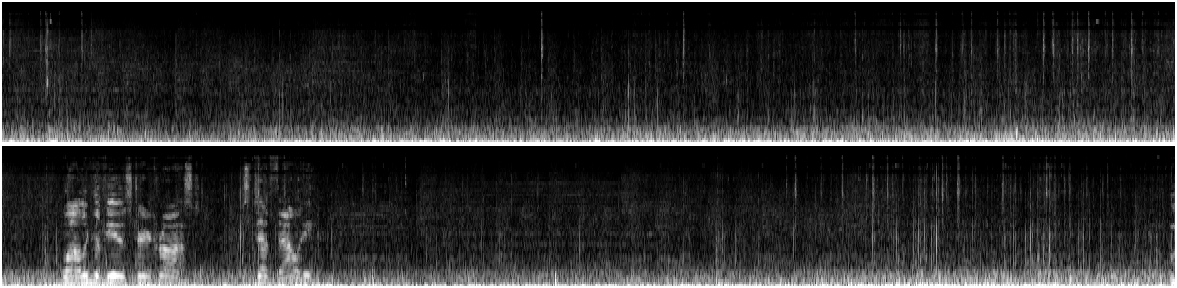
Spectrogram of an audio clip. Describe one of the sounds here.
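A vehicle engine rumbles steadily while driving slowly.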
